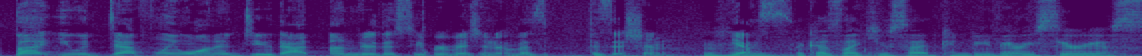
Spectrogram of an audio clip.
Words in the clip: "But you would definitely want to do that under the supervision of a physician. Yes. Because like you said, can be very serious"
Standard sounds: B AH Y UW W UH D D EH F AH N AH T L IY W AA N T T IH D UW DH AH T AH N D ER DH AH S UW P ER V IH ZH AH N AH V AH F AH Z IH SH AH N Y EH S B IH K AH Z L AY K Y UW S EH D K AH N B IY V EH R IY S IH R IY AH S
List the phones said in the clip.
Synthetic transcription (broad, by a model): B AH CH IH W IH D D EH F AH N AH T L IY W AA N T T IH D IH DH AH T AH N D ER DH AH S UW P ER V IH ZH AH N AH V AH F AH Z IH SH AH N Y EH S B IH K AH Z L AY K Y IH S EH D K AH N B IY V EH R IY S IH R IY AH S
